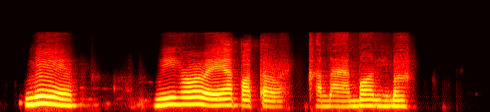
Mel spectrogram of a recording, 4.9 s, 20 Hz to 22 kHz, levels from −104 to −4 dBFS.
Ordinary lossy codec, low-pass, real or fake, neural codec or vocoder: none; none; fake; codec, 16 kHz, 0.5 kbps, X-Codec, HuBERT features, trained on general audio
